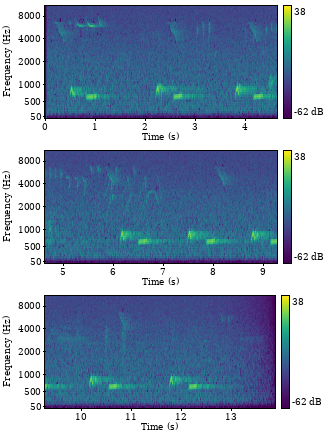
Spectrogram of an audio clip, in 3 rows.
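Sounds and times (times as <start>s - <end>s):
cuckoo calling: 0.5s - 1.3s, 2.2s - 3.2s, 3.8s - 4.9s, 5.8s - 12.8s.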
